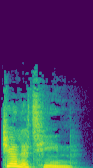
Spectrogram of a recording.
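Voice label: "gelatine", British English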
